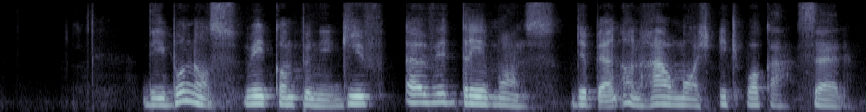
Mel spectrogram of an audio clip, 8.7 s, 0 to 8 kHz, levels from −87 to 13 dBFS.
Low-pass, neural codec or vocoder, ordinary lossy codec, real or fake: 7.2 kHz; codec, 16 kHz, 1.1 kbps, Voila-Tokenizer; none; fake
